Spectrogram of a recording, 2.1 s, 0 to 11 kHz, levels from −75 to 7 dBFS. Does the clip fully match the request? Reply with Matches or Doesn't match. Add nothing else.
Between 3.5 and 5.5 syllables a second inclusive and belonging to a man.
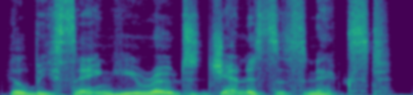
Matches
